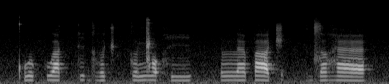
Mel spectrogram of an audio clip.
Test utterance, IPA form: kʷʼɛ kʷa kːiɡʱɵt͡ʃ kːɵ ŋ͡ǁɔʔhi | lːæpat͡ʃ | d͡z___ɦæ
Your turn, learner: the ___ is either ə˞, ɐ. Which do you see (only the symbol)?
ɐ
